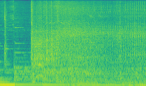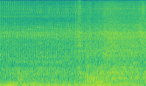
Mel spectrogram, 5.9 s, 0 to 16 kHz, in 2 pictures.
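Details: Salvage Audi A3 S line 1.4 turbo after front-end rebuild, newly fitted performance air filter: engine catches quickly, settles into steady even idle, then picks up smoothly with a light rev; runs clean, no knocks.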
